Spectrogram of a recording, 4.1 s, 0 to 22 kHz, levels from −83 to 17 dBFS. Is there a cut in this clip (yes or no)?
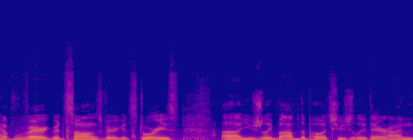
no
